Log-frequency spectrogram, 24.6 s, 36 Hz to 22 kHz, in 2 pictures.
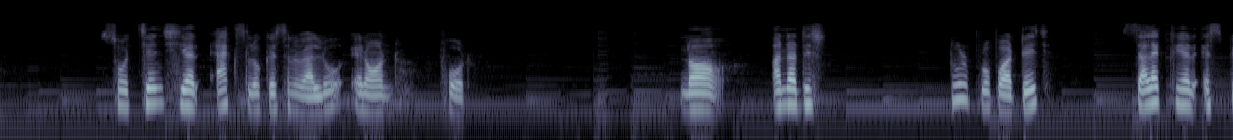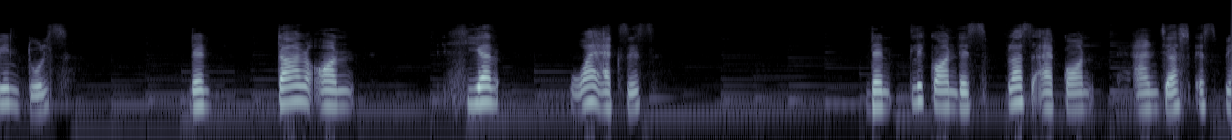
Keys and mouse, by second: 9.1-18.7 drag, 9.1-18.7 middle drag, 9.1-19.9 right drag, 19.9 shift+middle click, 20.6 right click, 21.1-24.6 drag, 22.9-24.6 middle drag, 22.9-24.6 right drag.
